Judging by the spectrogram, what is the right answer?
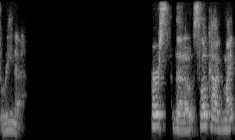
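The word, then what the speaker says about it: RHNA: the Regional Housing needs allocation or its acronym pronounced Rina first though slow Cog might not be recognizable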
